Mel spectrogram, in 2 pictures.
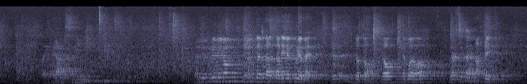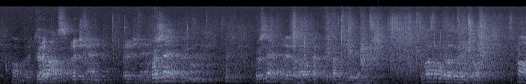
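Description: A man talks calmly and close by, in an echoing empty room.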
